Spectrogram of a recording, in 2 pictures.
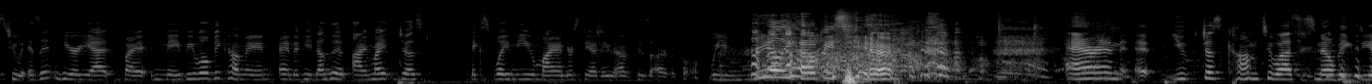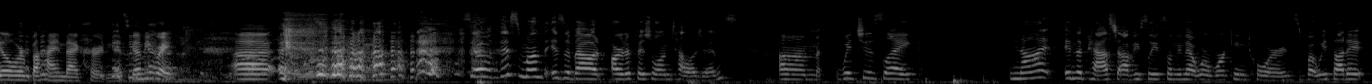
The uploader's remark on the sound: Recorded Live at Union Hall.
